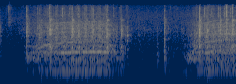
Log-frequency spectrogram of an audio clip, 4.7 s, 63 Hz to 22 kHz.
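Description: A sewing machine stitching the side seams of a Victorian 1890 waistcoat, steady mechanical whirring in two runs with a short pause between, close and fairly quiet.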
